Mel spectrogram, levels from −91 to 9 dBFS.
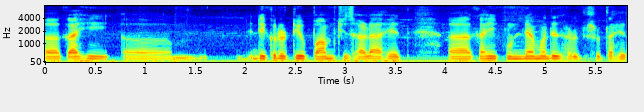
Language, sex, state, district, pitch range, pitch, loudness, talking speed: Marathi, male, Maharashtra, Solapur, 105-115 Hz, 110 Hz, -18 LUFS, 135 wpm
